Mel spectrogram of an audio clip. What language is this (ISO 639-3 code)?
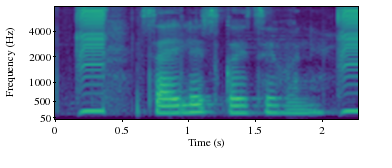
bho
